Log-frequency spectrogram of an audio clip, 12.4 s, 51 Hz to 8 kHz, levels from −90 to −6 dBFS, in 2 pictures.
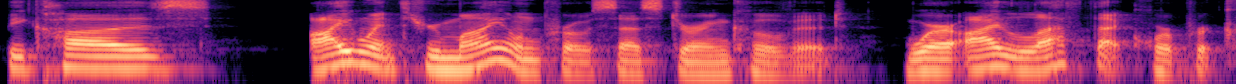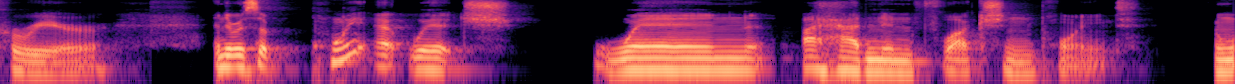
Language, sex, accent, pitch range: English, male, American, 120-150 Hz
